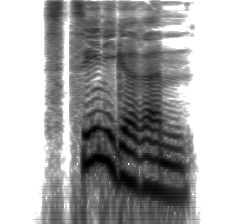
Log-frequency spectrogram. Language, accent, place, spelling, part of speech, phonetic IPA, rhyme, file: German, Germany, Berlin, szenigerem, adjective, [ˈst͡seːnɪɡəʁəm], -eːnɪɡəʁəm, De-szenigerem.ogg
- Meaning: strong dative masculine/neuter singular comparative degree of szenig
